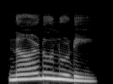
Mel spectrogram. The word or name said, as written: ನಡನಡ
